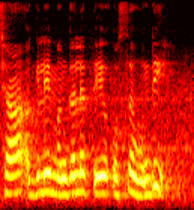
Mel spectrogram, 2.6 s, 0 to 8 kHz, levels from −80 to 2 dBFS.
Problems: constant background noise, echo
